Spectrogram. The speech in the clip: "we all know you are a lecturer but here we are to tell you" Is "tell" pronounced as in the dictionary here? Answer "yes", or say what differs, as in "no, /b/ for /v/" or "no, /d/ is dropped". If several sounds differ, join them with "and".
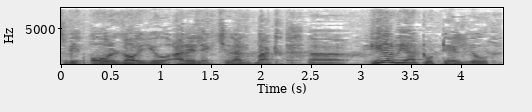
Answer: yes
